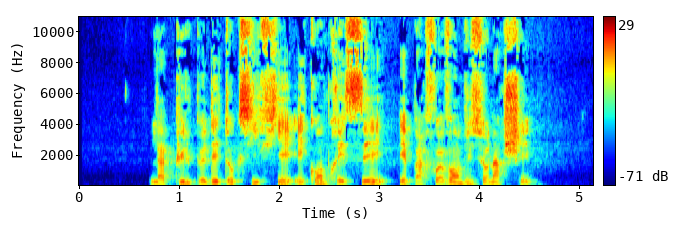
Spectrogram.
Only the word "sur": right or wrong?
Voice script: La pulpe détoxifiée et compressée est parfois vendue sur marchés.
right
